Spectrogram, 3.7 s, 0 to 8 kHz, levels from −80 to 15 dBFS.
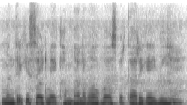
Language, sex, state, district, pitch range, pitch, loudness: Hindi, female, Uttar Pradesh, Lalitpur, 195-210 Hz, 200 Hz, -12 LUFS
